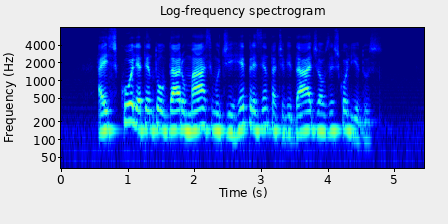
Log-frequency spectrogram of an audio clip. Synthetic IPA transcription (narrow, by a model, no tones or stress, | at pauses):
ɐeskoʎɐt̪̬ẽnt̪̬owd̪aɾʊmasimʊd͡ʒɪɦepɾezẽnt̪at͡ʃivid̪ad͡ʒɪawzes̬koʎid̪ʊs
